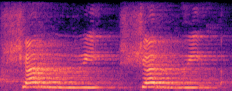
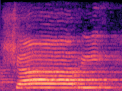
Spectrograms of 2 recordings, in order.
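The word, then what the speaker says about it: شَرِّ: Tahan, syarri, jangan bacanya syari, jangan seperti itu, tapi syarri ya, ditahan.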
